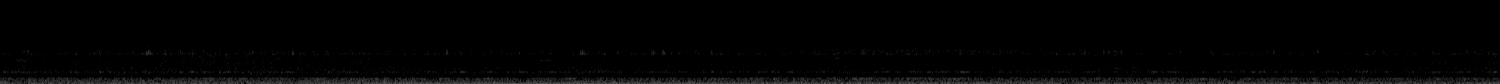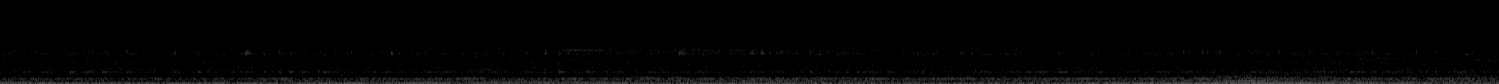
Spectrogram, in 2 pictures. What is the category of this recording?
Soundscapes > Nature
